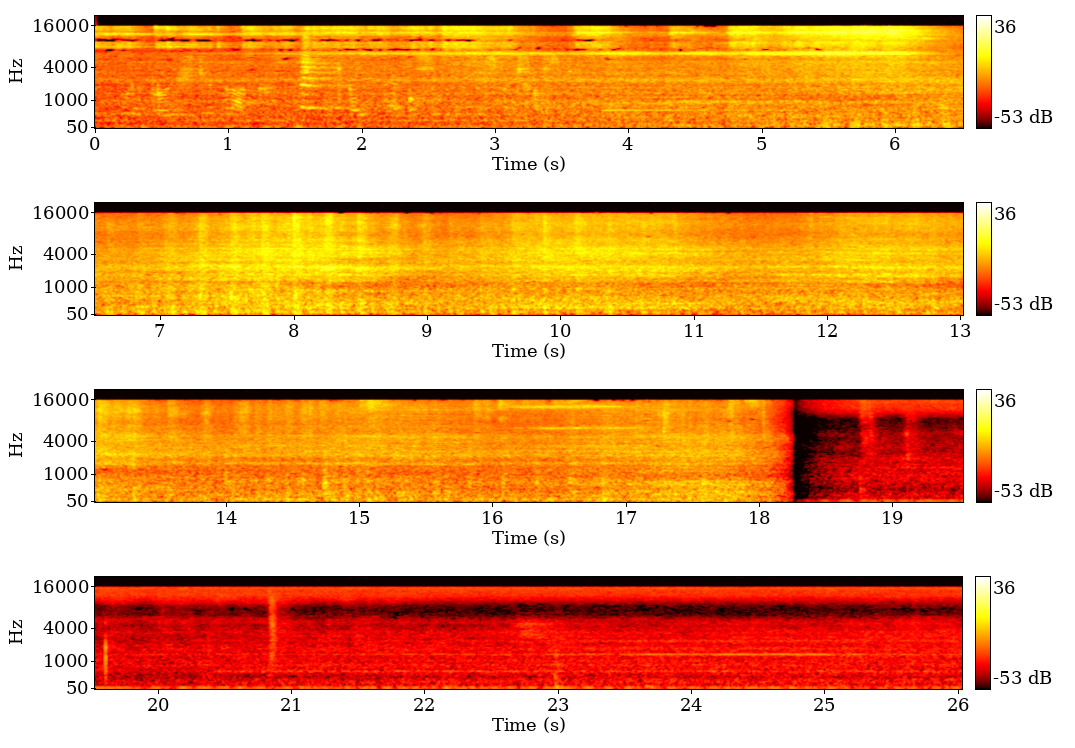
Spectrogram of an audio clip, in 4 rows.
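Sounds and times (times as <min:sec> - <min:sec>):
train coaches rumbling on rails: 0:00.0 - 0:18.3.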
